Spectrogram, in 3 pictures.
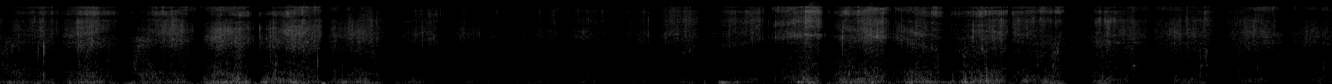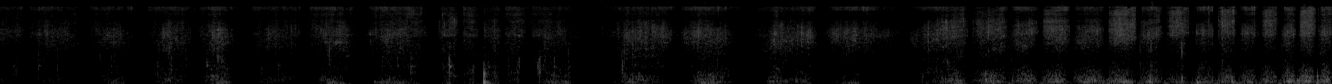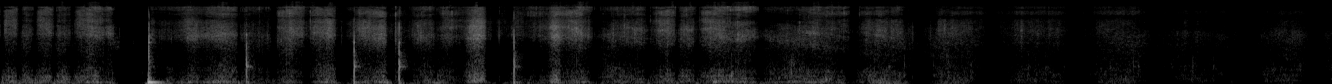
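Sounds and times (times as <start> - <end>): paint roller rubbing surface: 0.0 - 39.9
sharp knock: 28.1 - 28.4.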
